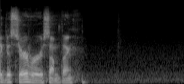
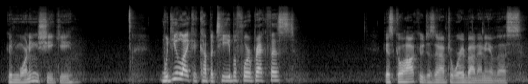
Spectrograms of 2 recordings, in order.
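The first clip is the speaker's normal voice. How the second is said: story narration. Acted. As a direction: read it like a novel narrator. Reads visual novel text aloud.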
